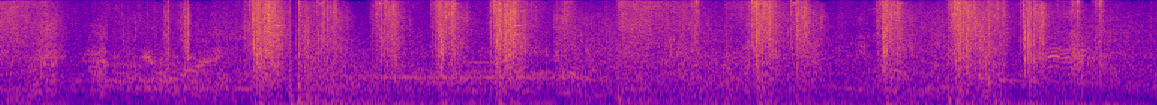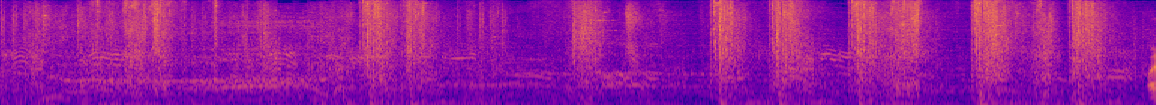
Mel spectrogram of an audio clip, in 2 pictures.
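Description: Repeated gunfire from a weapon in a video game, with sharp bursts and shots recurring throughout over a busy game soundtrack, while a person talks.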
